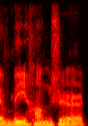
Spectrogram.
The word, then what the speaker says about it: Li Hongzhi: Li Hongzhi, is that how you say his name? – Yeah, I believe so. I mean, I try and say Li Hongzhi because I found, you know, I try to watch the videos and figure out the pronunciation.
